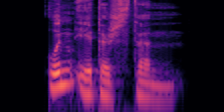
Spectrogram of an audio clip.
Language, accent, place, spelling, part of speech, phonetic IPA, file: German, Germany, Berlin, unethischstem, adjective, [ˈʊnˌʔeːtɪʃstəm], De-unethischstem.ogg
- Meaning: strong dative masculine/neuter singular superlative degree of unethisch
